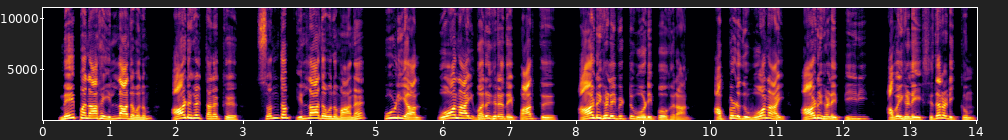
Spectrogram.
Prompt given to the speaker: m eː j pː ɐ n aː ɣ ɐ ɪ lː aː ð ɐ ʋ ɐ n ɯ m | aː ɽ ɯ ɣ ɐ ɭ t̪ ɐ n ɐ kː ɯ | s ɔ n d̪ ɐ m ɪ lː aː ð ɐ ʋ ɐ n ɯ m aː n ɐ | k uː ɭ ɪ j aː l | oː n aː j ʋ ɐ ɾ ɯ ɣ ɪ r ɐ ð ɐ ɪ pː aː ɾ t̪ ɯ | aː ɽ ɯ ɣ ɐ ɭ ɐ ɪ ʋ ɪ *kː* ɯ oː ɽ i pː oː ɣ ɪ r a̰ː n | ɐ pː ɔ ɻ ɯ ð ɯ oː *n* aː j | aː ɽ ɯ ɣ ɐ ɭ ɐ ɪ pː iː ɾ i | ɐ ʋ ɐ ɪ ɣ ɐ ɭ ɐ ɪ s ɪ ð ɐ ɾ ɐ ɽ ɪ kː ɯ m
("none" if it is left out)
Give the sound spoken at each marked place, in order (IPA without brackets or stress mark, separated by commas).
ʈː, n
